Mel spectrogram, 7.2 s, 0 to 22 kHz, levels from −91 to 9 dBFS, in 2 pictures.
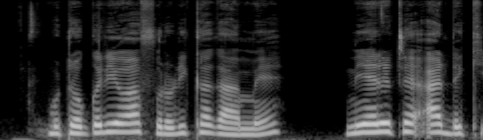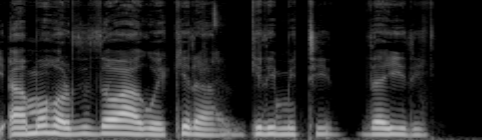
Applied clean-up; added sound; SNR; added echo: neural mask model Resemble Enhance denoiser.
